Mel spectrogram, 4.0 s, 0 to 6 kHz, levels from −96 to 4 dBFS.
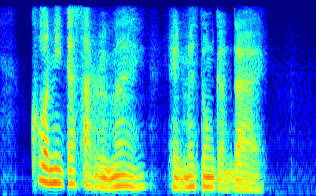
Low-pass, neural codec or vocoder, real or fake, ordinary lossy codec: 5.4 kHz; codec, 16 kHz in and 24 kHz out, 0.4 kbps, LongCat-Audio-Codec, two codebook decoder; fake; AAC, 24 kbps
